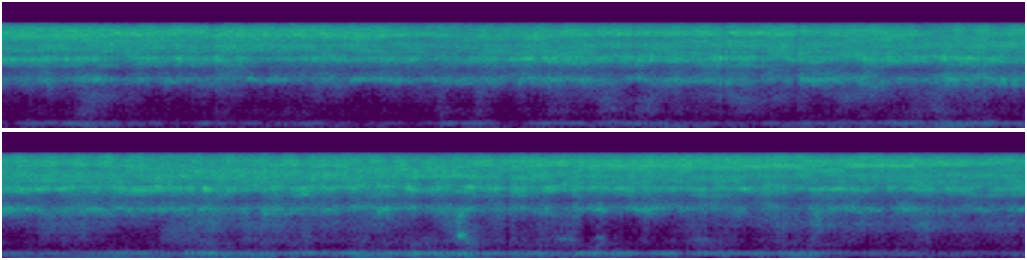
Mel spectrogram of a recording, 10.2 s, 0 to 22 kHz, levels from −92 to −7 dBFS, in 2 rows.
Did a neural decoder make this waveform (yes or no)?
yes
